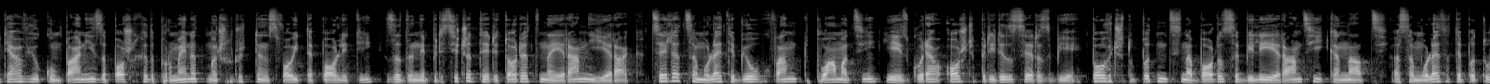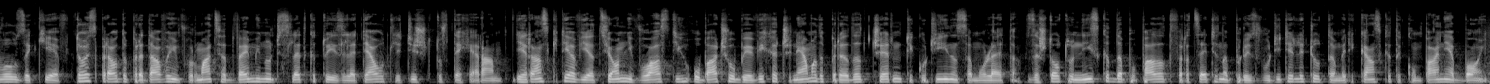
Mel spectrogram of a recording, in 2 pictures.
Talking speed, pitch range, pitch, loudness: 180 wpm, 105-125 Hz, 115 Hz, -20 LUFS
